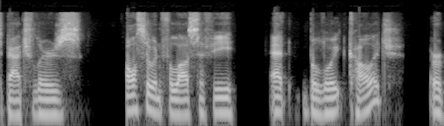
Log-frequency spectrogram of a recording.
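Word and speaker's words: Beloit: he got his bachelor's also in philosophy at belloit college or belois what's the pronunciation here Belo beloy okay gotcha yeah his area of specialization is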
